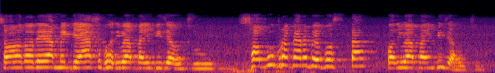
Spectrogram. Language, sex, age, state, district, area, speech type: Odia, female, 60+, Odisha, Kendrapara, urban, spontaneous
